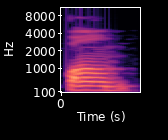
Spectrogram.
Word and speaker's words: comb: फिर MB powder नहीं बोलकर किस क्या बोलेंगे कॉम क्या है कि बी का उच्चारण ना कुछ करते ही नहीं है कि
